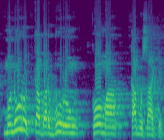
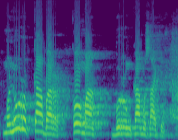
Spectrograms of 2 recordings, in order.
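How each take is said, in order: First: Slow "Menurut kabar burung", spoken "koma", then "kamu sakit"; group "kabar burung" together and break before "kamu sakit"; slow dictation, comma break after "burung"; pause after "burung". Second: Slow "Menurut kabar", spoken "koma", then "burung kamu sakit" in one phrase; slow dictation, comma break after "kabar"; pause after "kabar". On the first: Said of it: "Komanya saya letakkan di belakang kata burung". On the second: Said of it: "komanya saya majukan ke depan". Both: Shown as a demonstration.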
